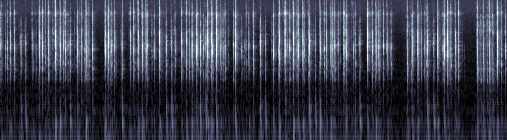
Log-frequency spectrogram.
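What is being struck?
Plastic mechanical keyboard with plastic keycaps.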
